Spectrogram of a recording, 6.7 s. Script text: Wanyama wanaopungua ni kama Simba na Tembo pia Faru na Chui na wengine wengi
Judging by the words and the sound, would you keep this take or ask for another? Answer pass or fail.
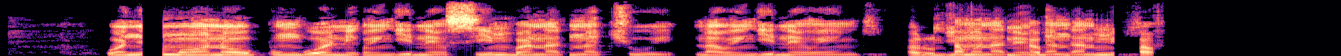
fail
